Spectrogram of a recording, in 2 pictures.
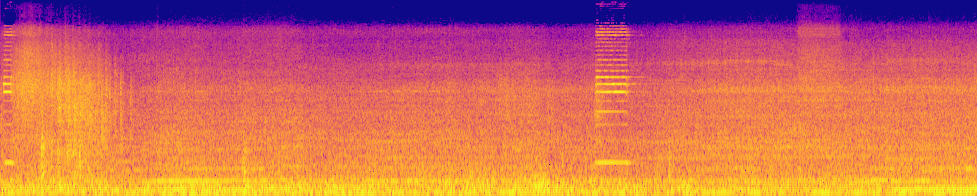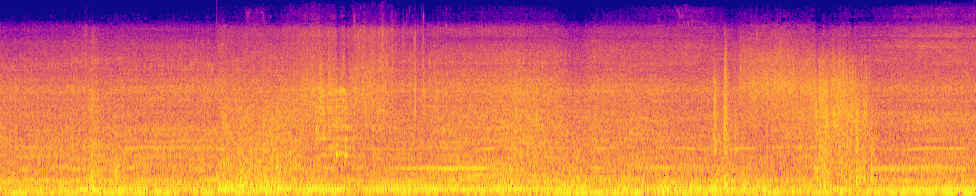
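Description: Wheeled excavator's diesel engine running steadily under working load, a low drone. A short horn-like toot sounds about nine seconds in.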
